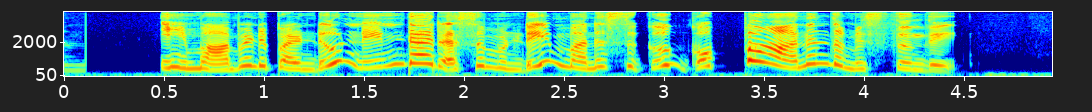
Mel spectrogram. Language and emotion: Telugu, happy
